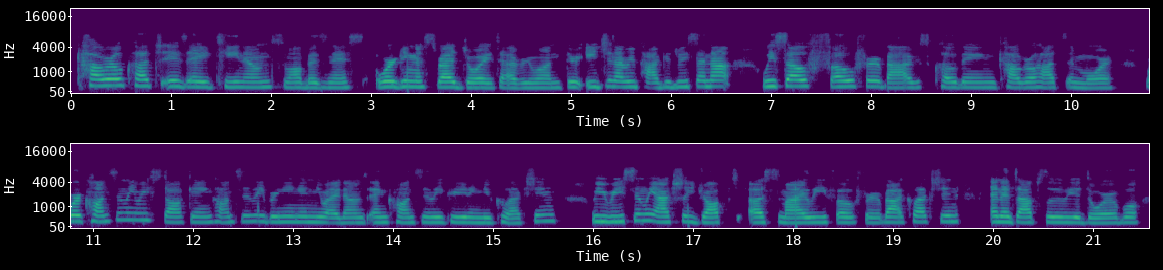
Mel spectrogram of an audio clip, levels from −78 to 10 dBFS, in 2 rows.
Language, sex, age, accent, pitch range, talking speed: English, female, 10-29, American, 205-235 Hz, 165 wpm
